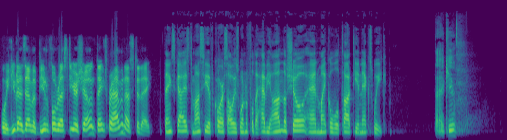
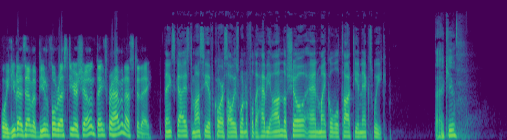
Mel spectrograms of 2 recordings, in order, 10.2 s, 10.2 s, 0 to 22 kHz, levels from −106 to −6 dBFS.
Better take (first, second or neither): second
